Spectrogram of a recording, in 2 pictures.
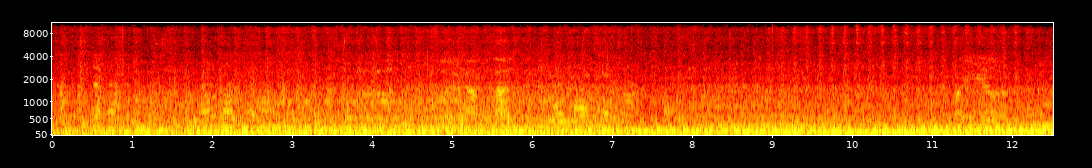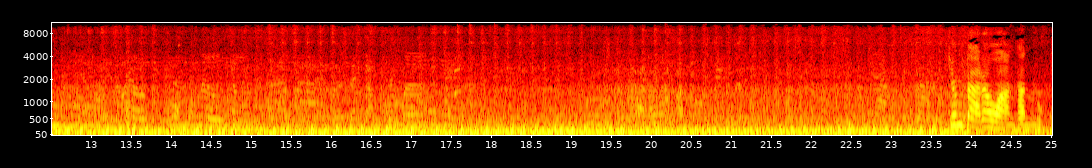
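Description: A boat engine chugs steadily close by.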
